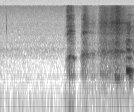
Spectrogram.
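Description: A person's short, breathy bursts of laughter, starting about a second in after a near-silent pause.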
